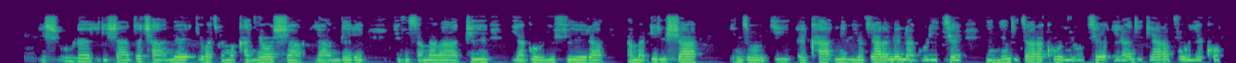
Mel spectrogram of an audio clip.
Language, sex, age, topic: Rundi, male, 25-35, education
